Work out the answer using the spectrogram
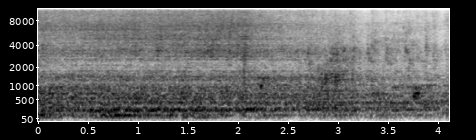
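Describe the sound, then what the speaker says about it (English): An electronic heated toilet in a luxury condo bathroom flushes with a steady, loud rush of water that runs continuously throughout, with no talking. "So I can hit flush."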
